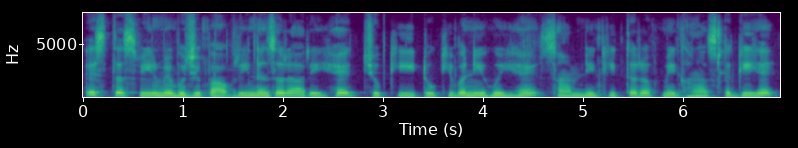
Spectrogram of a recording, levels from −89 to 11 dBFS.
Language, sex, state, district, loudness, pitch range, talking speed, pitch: Hindi, female, Madhya Pradesh, Bhopal, -15 LUFS, 210-225 Hz, 195 wpm, 215 Hz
